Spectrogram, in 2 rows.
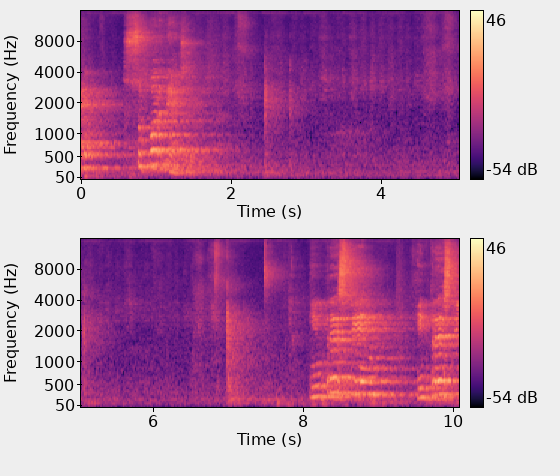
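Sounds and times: chalk scratching on blackboard: 1.1s - 7.7s, 8.5s - 10.0s
chalk tapping on board: 1.9s - 7.8s.

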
